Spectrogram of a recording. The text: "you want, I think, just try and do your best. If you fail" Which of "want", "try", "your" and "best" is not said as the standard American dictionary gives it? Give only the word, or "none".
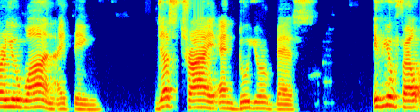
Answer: want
